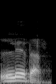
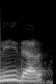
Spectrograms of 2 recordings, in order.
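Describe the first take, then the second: First: The first vowel sounds like 'eh'. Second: The first vowel sounds like 'ee'. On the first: The speaker calls it right. "হবে লেদার" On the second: The speaker calls it wrong. "লিদার এরকম হবে না"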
